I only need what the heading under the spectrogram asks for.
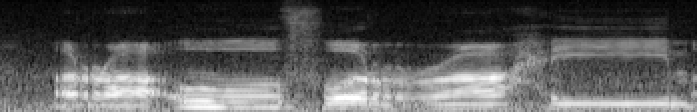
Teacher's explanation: Tapi yang betul Raufur Rahim. Ra tetap dibaca tebal, dibaca tafkhim.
